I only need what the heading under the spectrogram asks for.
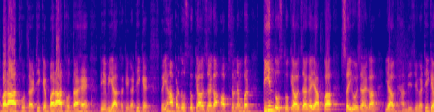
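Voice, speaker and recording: High-voiced Hindi grammar teacher drilling answers. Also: male voice. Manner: drills answers with repeated "ठीक है?" and "दोस्तों". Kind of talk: exam prep lesson.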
